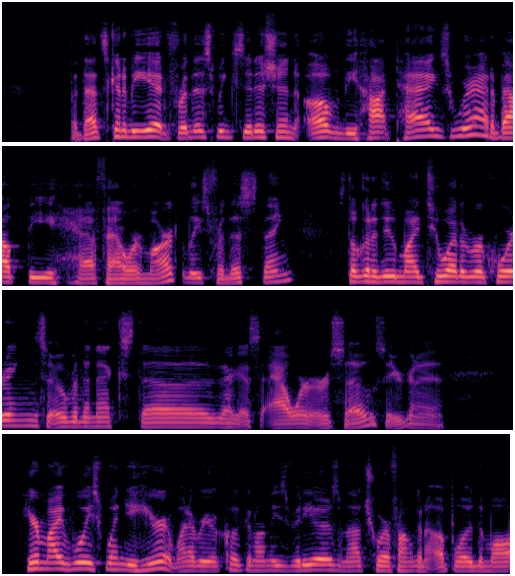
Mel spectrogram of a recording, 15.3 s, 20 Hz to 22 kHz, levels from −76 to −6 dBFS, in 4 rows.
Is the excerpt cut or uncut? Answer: cut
